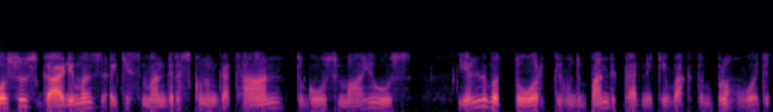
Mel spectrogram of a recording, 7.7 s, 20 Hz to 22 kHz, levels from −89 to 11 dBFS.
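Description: From start to finish the speech carries the damage of the GSM full-rate codec. The codec rebuilds the voice from a vocal-tract model fed by sparse regular pulses, which gives a plainly audible buzzy, gravelly roughness. That rate fits a 13 kbps stream. The sound sits in a narrow line band of roughly 300 Hz to 3.6 kHz. On a spectrogram, energy stops sharply near 3.8 kHz, with empty space above and a thin floor below 300 Hz.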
